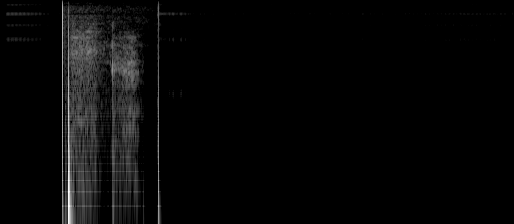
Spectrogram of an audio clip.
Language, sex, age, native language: Icelandic, female, 40-49, Icelandic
